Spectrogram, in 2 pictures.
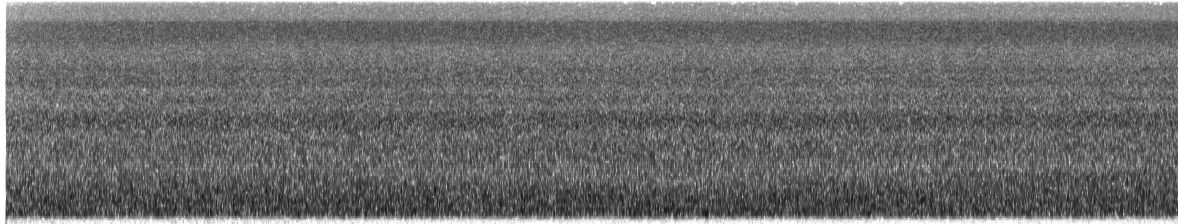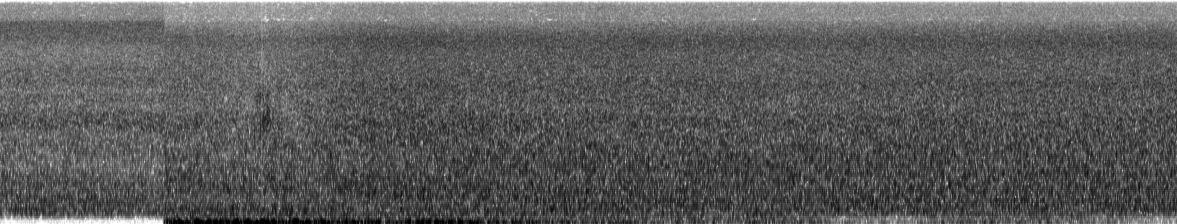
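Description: Mountain-stream waterfall rushing steadily over rocks. About two-thirds of the way in the sound shifts to a deeper rumble, with a few brief bumps.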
